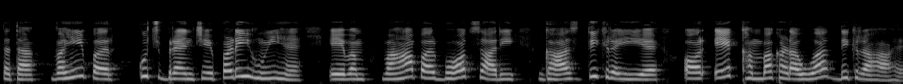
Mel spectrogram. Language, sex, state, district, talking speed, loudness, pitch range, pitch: Hindi, female, Uttar Pradesh, Hamirpur, 165 wpm, -27 LUFS, 240-300 Hz, 260 Hz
